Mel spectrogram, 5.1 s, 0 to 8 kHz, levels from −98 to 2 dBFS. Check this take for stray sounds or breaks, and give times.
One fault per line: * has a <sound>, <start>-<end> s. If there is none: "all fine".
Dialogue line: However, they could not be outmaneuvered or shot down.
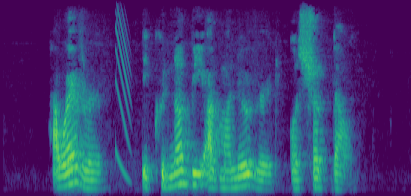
* has a chirp, 1.4-1.7 s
